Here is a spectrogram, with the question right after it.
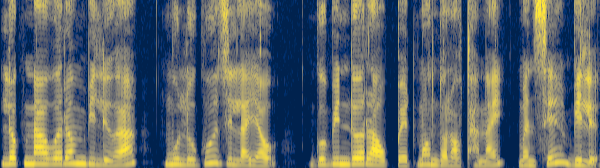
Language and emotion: Bodo, neutral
